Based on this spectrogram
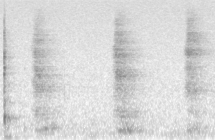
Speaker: I don't know if you can hear that my dog's having a cough attack um but he's fine anyways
